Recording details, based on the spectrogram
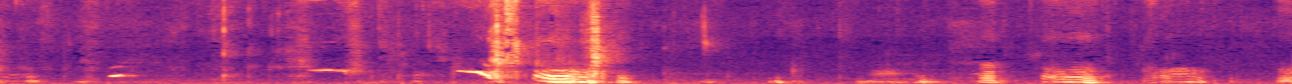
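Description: A Weimaraner gives short, high whines and one sharp, louder bark-like yelp in a quiet room.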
